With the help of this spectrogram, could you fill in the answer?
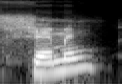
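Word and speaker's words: שמן: es del hebreo 80-81 se pronuncia más o menos semen y se puede traducir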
